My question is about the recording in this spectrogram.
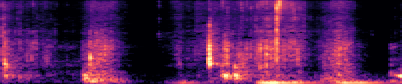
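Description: Pink fluffy slime being squeezed and stretched by hand, making squishing, crackling noises in a few short bursts.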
